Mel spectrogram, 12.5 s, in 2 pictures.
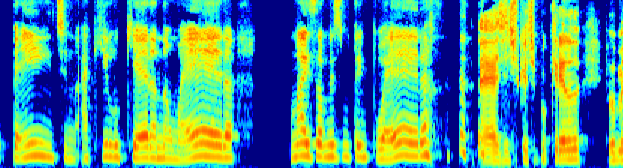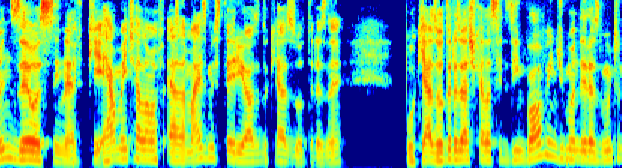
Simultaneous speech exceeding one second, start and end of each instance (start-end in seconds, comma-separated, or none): none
